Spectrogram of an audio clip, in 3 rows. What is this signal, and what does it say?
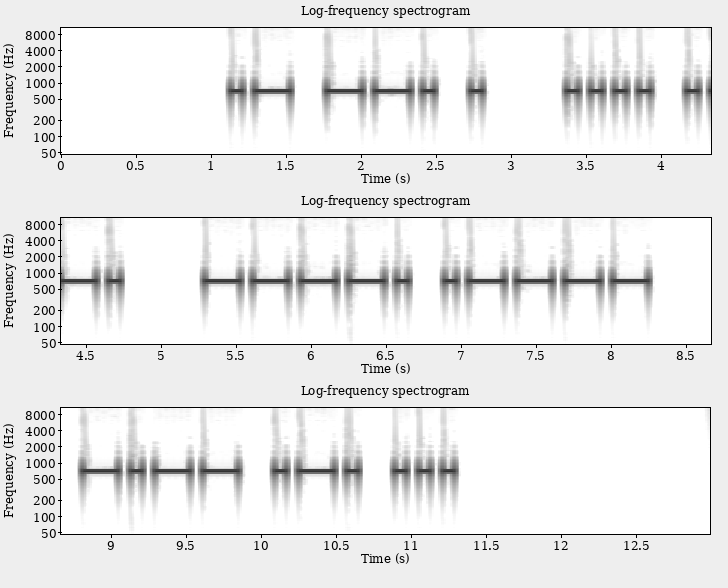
Morse code, heard as a keyed tone, about 16 wpm, 700 Hz. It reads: AGE HR 91 YRS
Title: K1USN SST QSO Practice 15wpm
